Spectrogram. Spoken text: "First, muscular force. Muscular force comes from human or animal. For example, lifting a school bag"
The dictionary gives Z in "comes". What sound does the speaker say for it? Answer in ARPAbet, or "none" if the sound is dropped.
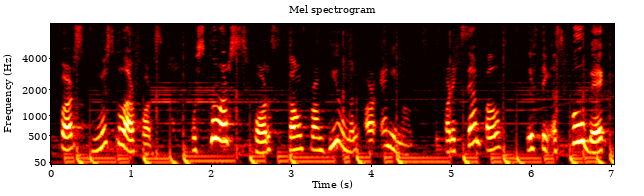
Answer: none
